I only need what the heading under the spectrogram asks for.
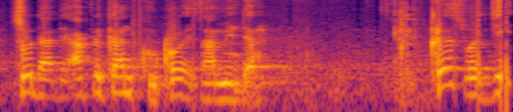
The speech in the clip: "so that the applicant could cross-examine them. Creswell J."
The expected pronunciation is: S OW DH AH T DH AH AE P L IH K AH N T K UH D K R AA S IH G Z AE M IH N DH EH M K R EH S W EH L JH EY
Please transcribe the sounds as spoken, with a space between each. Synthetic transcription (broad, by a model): S OW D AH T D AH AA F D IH K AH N K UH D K AA IH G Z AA M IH N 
